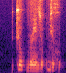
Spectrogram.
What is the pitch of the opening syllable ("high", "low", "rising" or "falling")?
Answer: falling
